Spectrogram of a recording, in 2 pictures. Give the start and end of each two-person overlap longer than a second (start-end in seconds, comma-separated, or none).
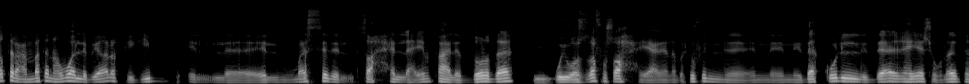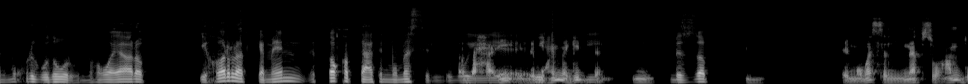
14.3-15.7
